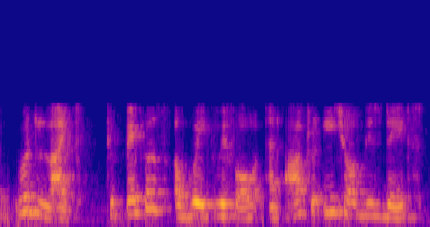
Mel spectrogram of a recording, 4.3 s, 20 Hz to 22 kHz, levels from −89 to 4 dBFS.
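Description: Throughout the speech there is a slightly rough, synthetic quality and nothing above 4 kHz, so sibilants lose their edge and the sound is narrow and boxed in. The damage is plainly audible. This is the iLBC codec at work. It squeezes speech into the narrowband range and codes each frame's excitation on its own. The character fits 20 ms frames at the 15.2 kbps rate.

From 3.28 to 3.30 s a brief, faintly buzzy held sound replaces the speech, lasting about 20 ms. This is a lost iLBC frame, consistent with a single missing packet. With no real data for that slot, the decoder repeats the last pitch cycle blended with noise. Because the next frame decodes without relying on the one before, clean speech resumes straight after the gap.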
